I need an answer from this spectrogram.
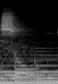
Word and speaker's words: Sowl: I think Miss is a bit too serious, so you can call me Sowl. Sowl is spelled S-O-W-L. It's the old spelling for S-O-U-L, as you know, Sowl.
